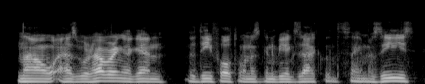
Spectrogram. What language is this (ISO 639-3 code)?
eng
